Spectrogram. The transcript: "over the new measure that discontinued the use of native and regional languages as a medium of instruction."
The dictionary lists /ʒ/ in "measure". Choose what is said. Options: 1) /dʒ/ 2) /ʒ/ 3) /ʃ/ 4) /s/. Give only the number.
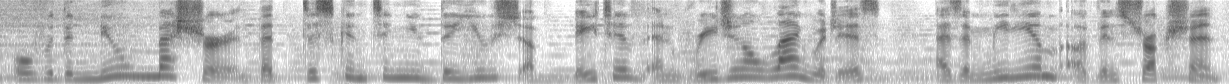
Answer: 3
